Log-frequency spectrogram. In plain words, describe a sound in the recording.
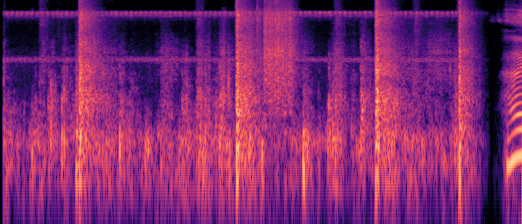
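Fireworks burst with loud bangs outdoors.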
